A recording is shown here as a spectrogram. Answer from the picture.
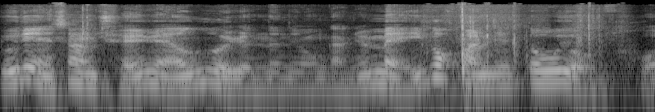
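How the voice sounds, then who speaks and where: Speech comes at a very fast pace. Background noise is noticeable. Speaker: podcast host. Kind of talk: casual chat.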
